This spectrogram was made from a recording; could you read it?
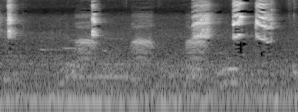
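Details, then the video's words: Loud, grating squawk-like chirps from caged lovebirds, short harsh bursts alternating with softer buzzy notes, about eight in three seconds. "Lovebird chirping"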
